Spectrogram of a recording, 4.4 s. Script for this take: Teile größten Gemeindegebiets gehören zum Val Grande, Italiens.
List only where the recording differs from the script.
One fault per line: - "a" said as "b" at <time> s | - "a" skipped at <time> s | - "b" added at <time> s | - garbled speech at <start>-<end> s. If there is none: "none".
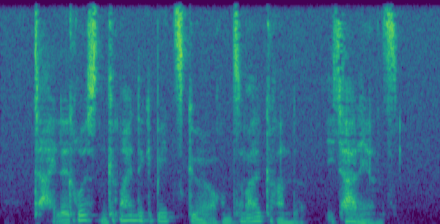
none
